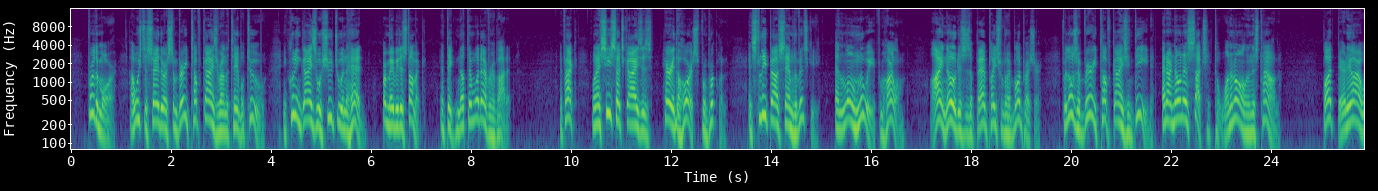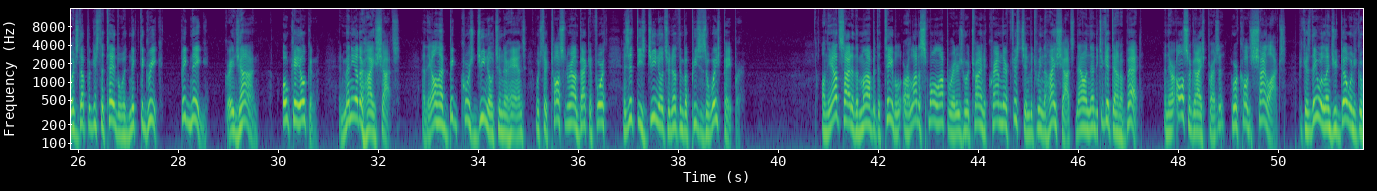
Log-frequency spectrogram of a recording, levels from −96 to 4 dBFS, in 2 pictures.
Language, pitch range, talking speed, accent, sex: English, 160-235 Hz, 225 wpm, American, male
